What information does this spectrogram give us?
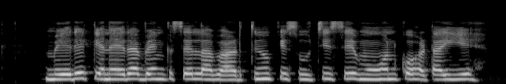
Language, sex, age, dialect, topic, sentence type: Hindi, female, 25-30, Awadhi Bundeli, banking, statement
